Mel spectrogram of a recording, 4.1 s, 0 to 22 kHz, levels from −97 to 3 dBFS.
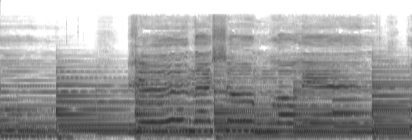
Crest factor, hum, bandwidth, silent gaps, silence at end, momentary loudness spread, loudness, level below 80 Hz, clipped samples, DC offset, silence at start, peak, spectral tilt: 10 dB; none; 14 kHz; none; 0 s; 5 LU; -21 LUFS; -58 dBFS; under 0.1%; under 0.1%; 0 s; -10 dBFS; -5.5 dB/octave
